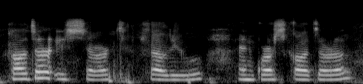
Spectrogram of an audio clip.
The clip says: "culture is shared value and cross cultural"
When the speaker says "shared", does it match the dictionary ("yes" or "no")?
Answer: no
